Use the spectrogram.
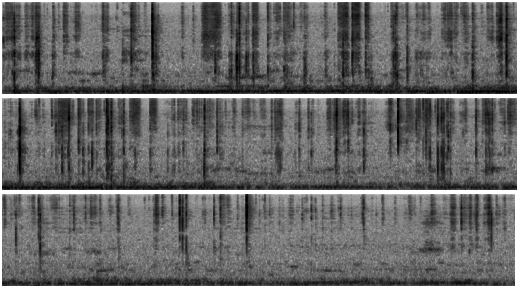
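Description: A sheet of paper being folded by hand: faint, close crinkles and soft crisp rustles come in irregular bursts over a quiet background hum.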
